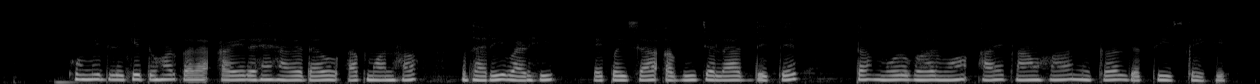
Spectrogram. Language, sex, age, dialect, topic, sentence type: Chhattisgarhi, female, 31-35, Eastern, banking, statement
